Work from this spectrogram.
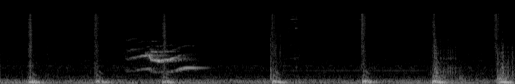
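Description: A cat meows repeatedly in RoboCop Rogue City on PS5, a rising and falling cry set among several heavy thudding footsteps or impacts, with no talking over it.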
